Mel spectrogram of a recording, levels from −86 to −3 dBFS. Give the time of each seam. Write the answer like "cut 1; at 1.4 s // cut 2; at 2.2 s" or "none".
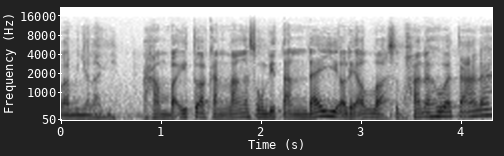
cut 1; at 0.9 s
